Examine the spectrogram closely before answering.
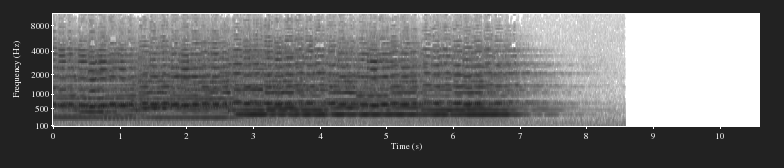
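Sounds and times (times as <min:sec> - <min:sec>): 
string quartet: 0:00.0 - 0:07.7.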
